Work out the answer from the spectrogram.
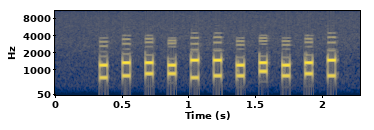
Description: DTMF, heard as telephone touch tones, dialled by machine, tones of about 60 ms. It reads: 15873640486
